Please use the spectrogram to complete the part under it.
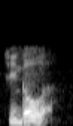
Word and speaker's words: Giangiola: It's the third syllables where the you put the what do you call it? The emphasis on. So the third syllable is go. So Giangiola.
